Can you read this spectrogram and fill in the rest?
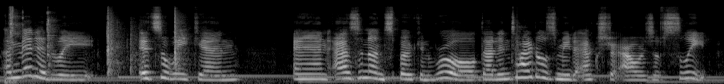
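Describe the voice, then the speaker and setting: A woman voicing an anxious, caring young woman narrating a visual novel in the first person with expressive introspection. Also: on the high side, measured pace, close to an everyday voice. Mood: reflective. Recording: guitar music behind. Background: plucked guitar music.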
